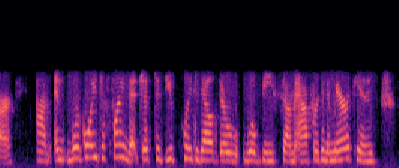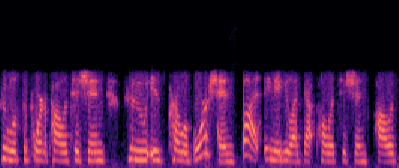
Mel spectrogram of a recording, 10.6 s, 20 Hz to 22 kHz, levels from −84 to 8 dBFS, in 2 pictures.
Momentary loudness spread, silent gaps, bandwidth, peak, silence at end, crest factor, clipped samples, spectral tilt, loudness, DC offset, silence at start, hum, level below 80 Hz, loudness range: 6 LU; none; 4.1 kHz; -2 dBFS; 0.05 s; 16 dB; under 0.1%; -7.5 dB/octave; -18 LUFS; under 0.1%; 0 s; none; -58 dBFS; 1 LU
